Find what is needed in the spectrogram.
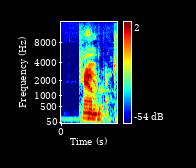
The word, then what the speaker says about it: Canberra: Canberra? How do you say it? – Canberra.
